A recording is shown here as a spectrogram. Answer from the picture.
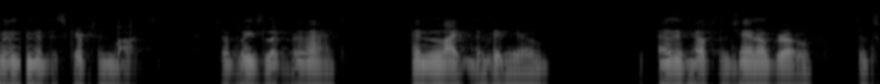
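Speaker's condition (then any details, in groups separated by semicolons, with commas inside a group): Cerebral palsy; spastic quadriplegia, relies on caregivers; 46 years old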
